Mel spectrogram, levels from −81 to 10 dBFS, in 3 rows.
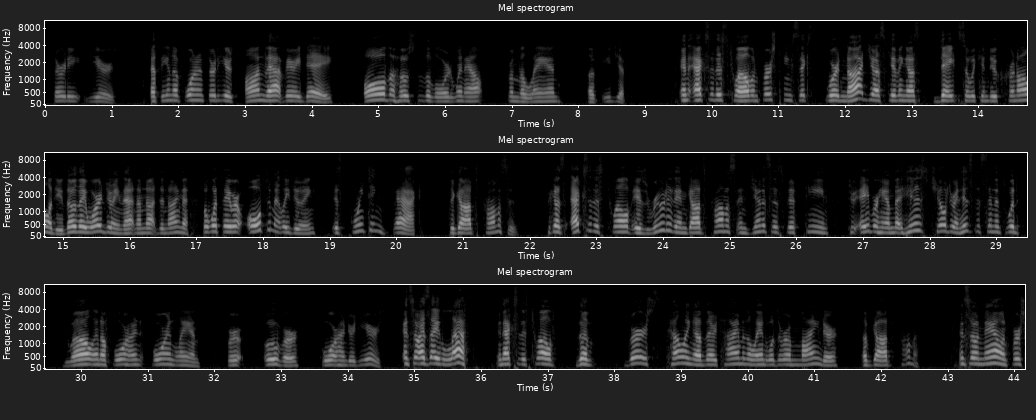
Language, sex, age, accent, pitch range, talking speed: English, male, 40-59, American, 175-210 Hz, 165 wpm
